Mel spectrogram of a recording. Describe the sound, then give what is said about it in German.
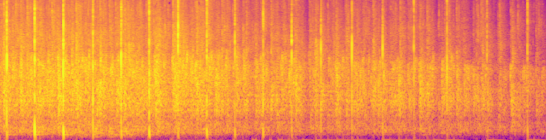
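A crowd applauds for Jesus after a prayer, many hands clapping in a dense, continuous patter with a few sharper claps standing out, holding at an even moderate level for several seconds without voices. “Lass uns doch mal einen richtig fetten Applaus mal wirklich für Jesus geben.”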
